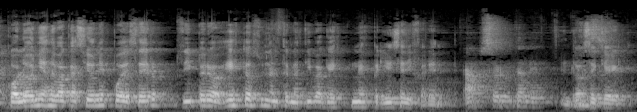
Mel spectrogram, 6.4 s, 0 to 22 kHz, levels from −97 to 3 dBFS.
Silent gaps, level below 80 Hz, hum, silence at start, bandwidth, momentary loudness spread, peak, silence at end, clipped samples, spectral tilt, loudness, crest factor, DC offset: none; -70 dBFS; none; 0 s; 15.5 kHz; 12 LU; -4 dBFS; 0 s; under 0.1%; -3.5 dB/octave; -25 LUFS; 20 dB; under 0.1%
